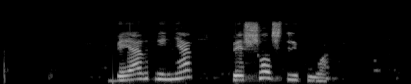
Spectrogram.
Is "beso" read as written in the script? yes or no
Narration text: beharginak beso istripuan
yes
